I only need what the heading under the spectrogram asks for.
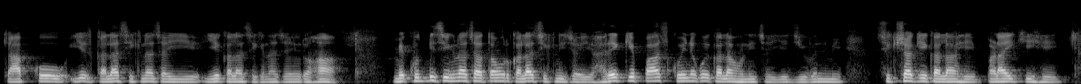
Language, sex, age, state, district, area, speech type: Hindi, male, 18-30, Madhya Pradesh, Ujjain, rural, spontaneous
